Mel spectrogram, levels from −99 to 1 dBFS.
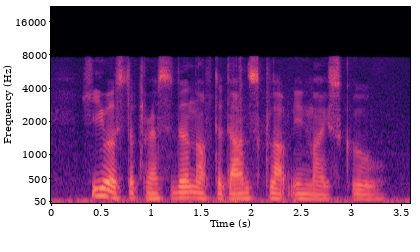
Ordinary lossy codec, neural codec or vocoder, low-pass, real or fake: none; codec, 16 kHz, 6 kbps, DAC; none; fake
